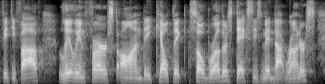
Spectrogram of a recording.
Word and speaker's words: Celtic: So we had that discussion that night about Celtic and Celtic. I think it's the only way it's pronounced Celtic is the Boston basketball team. Everywhere else it's Celtic.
